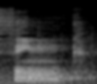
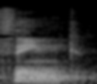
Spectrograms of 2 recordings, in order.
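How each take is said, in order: The two takes are said the same way.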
